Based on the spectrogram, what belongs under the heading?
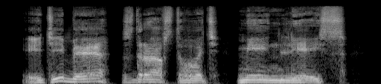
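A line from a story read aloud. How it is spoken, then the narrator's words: Growling. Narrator (Russian): рыкнул я в ответ на приветствие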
